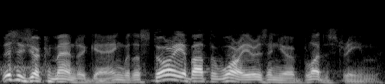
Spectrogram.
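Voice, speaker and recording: A man's voice: on the low side, very animated, a little fast. A man playing a brave, authoritative space patrol commander in a 1950s radio adventure serial. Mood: earnest. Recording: muffled, lightly noisy old radio recording.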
